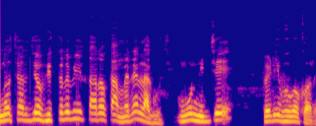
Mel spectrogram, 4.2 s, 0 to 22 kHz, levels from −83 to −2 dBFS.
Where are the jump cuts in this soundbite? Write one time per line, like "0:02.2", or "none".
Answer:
0:02.2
